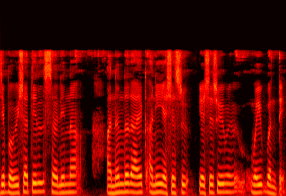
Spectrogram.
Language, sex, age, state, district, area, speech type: Marathi, male, 18-30, Maharashtra, Sangli, urban, spontaneous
